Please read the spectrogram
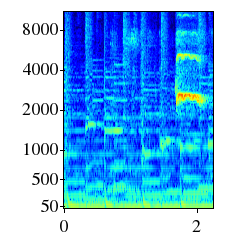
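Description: One short, loud, steady high blast of a whistle near the end, over background music with a steady beat.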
